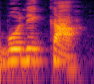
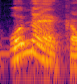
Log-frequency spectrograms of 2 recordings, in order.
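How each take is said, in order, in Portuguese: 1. A tônica está na última sílaba. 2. A tônica está na sílaba do meio. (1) "não falo bonecar" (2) "o mais forte é o né"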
